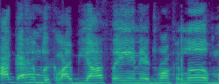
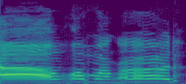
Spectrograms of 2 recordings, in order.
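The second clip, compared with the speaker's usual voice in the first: very slow, higher, drawn-out exclamation; excited exclamation; 6 semitones higher, much slower than usual. Real, not acted. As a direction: stretch it out, overwhelmed. Overwhelmed exclamation.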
